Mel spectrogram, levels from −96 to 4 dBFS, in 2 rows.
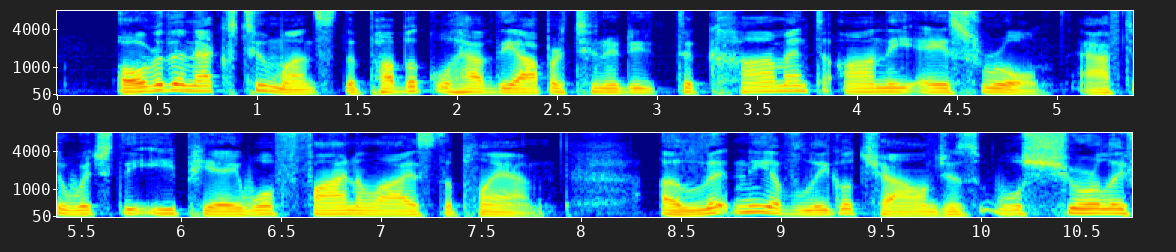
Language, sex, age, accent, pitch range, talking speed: English, male, 40-59, American, 115-150 Hz, 180 wpm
